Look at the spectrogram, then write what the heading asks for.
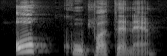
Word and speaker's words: occupatene: At last, a word is trisdrucciola when the accent is on the fifth last syllable. Same as the previous category, but even rarer. For example, occupatene, take care of it.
